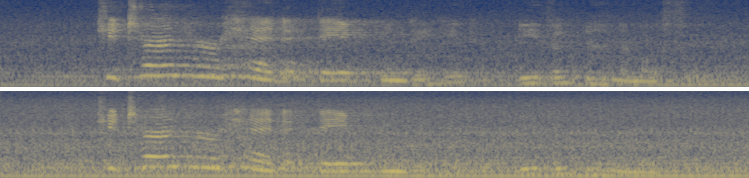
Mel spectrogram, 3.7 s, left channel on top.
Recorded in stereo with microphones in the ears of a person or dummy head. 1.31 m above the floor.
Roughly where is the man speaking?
Left.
